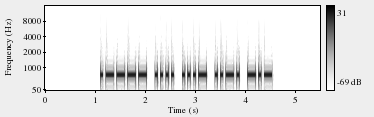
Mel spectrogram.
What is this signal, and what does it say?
Morse code, heard as a keyed tone, about 22 wpm, 700 Hz. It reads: 1HVFK
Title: Code Groups - 5 Letter:Numbers - 22wpm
